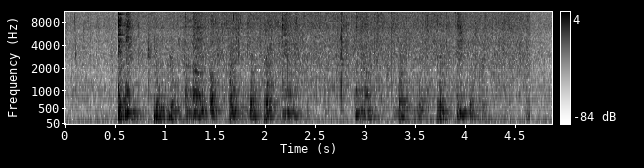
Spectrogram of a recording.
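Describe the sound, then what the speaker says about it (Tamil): Chopped onions with curry leaves and green chilies sautéing in a pan for a vegetable white kuruma: a steady sizzle under repeated scraping stirs and clinks of a spoon against the pan, close and busy, with no voices. "ஆஃப் ப்ரௌனிஷா வர வரைக்கும் நல்லா வதக்கிக்கலாம்"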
